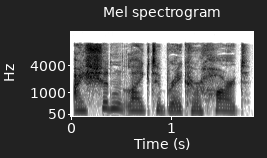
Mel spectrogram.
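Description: A man voicing a shy, tender young woman in love, speaking softly and earnestly as in an audiobook. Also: a little high, lively intonation, normal speed, no room sound, voice pushed up, lightly acted. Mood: anxious, pleading. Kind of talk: audiobook character dialogue.

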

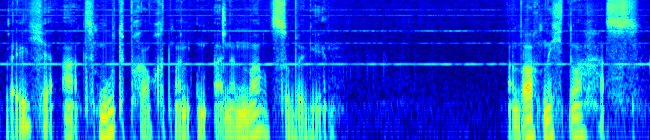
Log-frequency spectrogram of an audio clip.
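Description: An actor playing a cold, brooding married lawyer in a radio play, quiet in his inner thoughts and curt in dialogue. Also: very high-pitched, wildly swooping pitch, slow pace, vocal fry, heavily acted. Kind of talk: German radio drama acting and inner monologue.

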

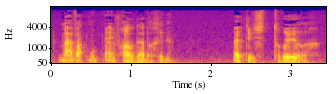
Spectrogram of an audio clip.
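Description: Very deep, creaky, dying poet. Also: male voice, normal speed, fairly bright tone, exaggerated voice. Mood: weary, bitter. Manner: wry, weary, self-mocking. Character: ailing, bitterly ironic, bedridden male poet. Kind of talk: radio drama acting.

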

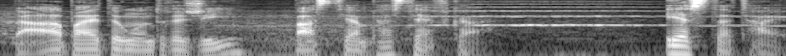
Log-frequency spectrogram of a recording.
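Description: A man's voice: low voice, animated, normal speed. A man announcing the title and credits of a radio play in a scripted delivery. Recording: prominent music under the voice.

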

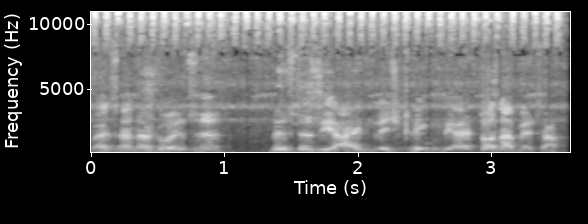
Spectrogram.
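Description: A man playing a calm, fearless, good-natured engine driver in a German radio play, speaking reassuringly. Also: high voice, moderate pace, heavy background noise.

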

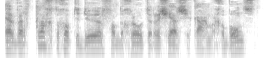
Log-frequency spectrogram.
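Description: A man narrating a detective novel as an audiobook in an expressive, scripted reading style. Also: fairly low pitch, moderate pace, husky, no echo.

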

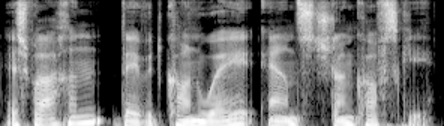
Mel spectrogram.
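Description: A man reading scripted credits as a radio announcer in a measured, formal style. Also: lowish voice, animated, darkish tone, no echo, studio quality.

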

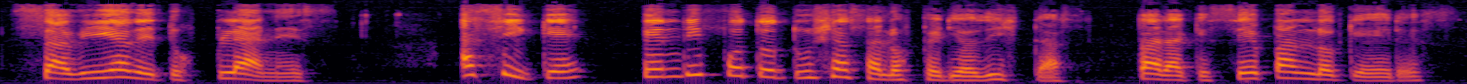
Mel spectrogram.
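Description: A woman's voice: mid-range voice, big pitch swings, a little slow, a little mellow. A young woman playing a wicked, gloating nanny in a student horror radio story. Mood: gloating menace. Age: teenager. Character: wicked, gloating nanny who betrays a child.

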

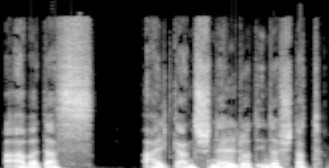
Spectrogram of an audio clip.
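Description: A man's voice: mid-range voice, level tone, slow, no echo, clean studio sound. A man looking back in a recorded interview, hesitant and musing, laughing at himself at times. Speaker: interviewee remembering his youth.

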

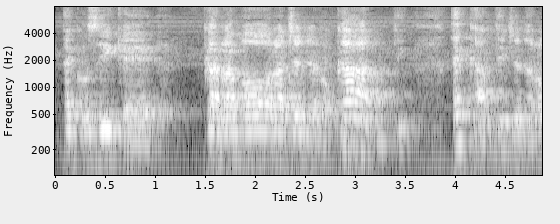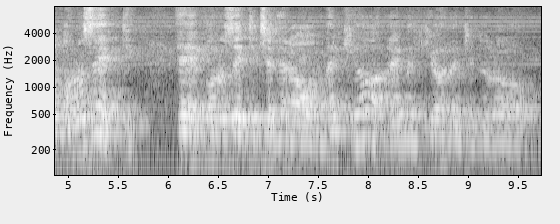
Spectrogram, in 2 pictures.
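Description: Expressive woman storyteller, very echoey. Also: deep voice. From Italy. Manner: expressive, emphatic, dramatic pauses. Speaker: stage actress and storyteller. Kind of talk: theatrical autobiographical storytelling monologue. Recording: very echoey, distant mic, faint noise.

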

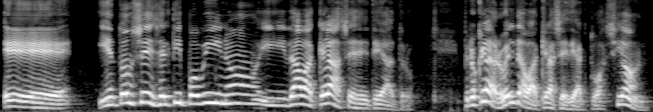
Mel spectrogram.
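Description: An older man with a Rioplatense Argentine accent recounts anecdotes in a very animated, swooping voice. He is self-deprecating and conversational, often breaking off and circling back as an interview guest. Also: sits high, a little slow. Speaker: interview guest, theatre playwright. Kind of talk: casual anecdotal storytelling.

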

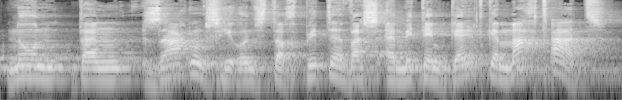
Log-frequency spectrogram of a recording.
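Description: An actor playing a sharp male interrogator who presses with insistent, probing questions. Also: medium pitch, slow pace, echoey room, faint music behind, close to an everyday voice. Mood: pressing. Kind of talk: radio play acting.

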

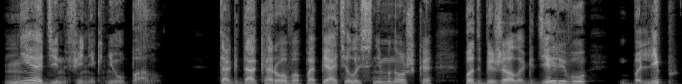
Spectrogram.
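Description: A man's voice: on the low side, darkish tone, dry recording, clean studio sound. A man narrating a fairy tale as a storyteller, in a folksy, theatrical way.

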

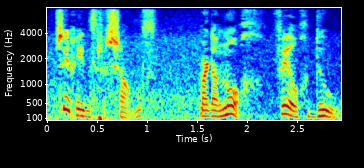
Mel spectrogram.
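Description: A woman's voice: sits low, animated, normal speed, noisy background. An actress playing a dry, watchful adult daughter who minds her elderly father with brief remarks, in an improvised radio drama.

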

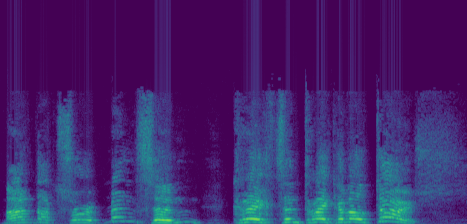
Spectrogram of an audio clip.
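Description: A man's voice: extremely high pitch, slow, bright, forceful tone, full character voice. An actor playing a fussy, manipulative man who poses as a caring guardian in a radio play, talking in a wordy, insinuating, condescending way with tag questions. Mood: scornful, agitated.

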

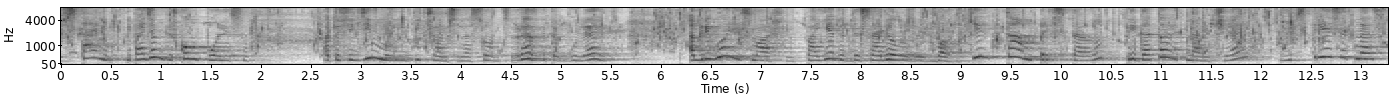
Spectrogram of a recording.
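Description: An actress playing a candid, impulsive young country gentlewoman in a radio drama, girlish and spontaneous. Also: sits high, background noise. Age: young adult. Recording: reverberant radio drama with birdsong and music. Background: birdsong, music.

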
